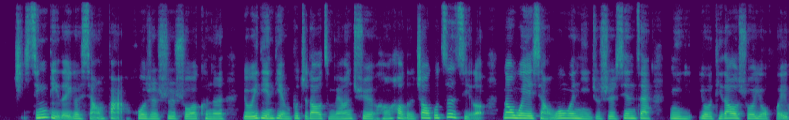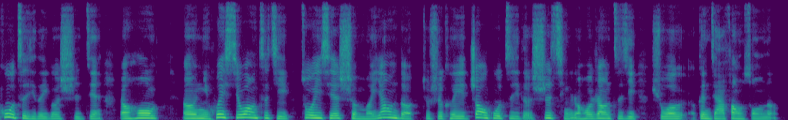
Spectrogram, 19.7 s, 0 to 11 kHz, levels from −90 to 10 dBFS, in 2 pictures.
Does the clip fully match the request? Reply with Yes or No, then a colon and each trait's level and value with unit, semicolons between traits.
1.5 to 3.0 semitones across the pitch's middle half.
No: average, 3.9 semitones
